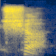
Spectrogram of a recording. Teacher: that ch sound in english that's a cha not a sha so with a hard beginning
